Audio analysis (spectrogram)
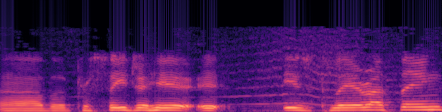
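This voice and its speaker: The speaker has a non-native accent and fairly even intonation. Music plays in the background. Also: man. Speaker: sim racing commentator. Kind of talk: live commentary. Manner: halting.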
